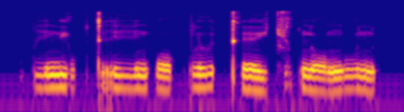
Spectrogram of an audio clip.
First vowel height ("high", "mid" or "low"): high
